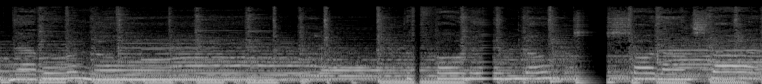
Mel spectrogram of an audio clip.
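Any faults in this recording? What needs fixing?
Short stalls from a late packet occur at 4.13 to 4.21 s and 4.83 to 4.94 s. Each time a packet missed its playout slot and the jitter buffer emptied, so the receiver held the last sound for about 60 ms and then 90 ms, giving a slight drawn-out buzz. Playback then resumed from the same point, so nothing is lost, but each stall pushes the rest of the audio later by its own length.

A call audio freeze runs from 5.78 to 6.08 s. The sound hangs and smears into a fading buzz for about 280 ms without ever dropping to silence, then carries on where it stopped with nothing missing. The likely cause is a burst of packets held up in transit long enough to drain the jitter buffer, adding another 280 ms of delay.

To prevent both, give the jitter buffer enough depth to absorb the network's delay spikes and fix the congestion or routing that holds packets back.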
